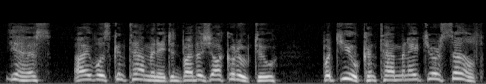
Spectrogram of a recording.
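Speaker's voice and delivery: high-pitched, wounded character voice; Paul, embittered father. A narrator's reading. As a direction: voice an anguished father accusing his son.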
